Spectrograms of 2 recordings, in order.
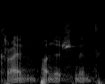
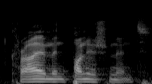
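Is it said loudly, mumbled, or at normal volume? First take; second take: mumbled; normal. First: It is mumbled quietly to himself. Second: It is said at normal volume.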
